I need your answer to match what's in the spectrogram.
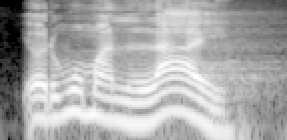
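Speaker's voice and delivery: very loud, high, put-on Jamaican accent. Weighing in on a particular situation in a Jamaican accent. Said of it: "in my best Jamaican voice".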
